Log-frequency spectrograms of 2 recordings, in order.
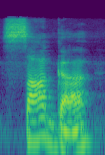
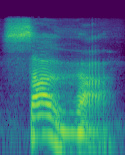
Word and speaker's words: saga: as the pronunciation sub it's not a hard stop but instead of a more gentle fricative not saga but saga this shows up as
